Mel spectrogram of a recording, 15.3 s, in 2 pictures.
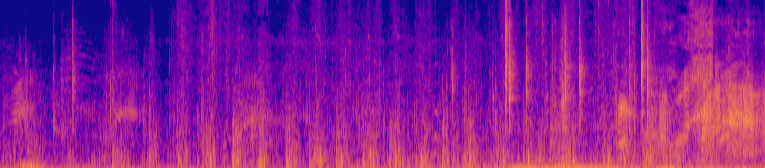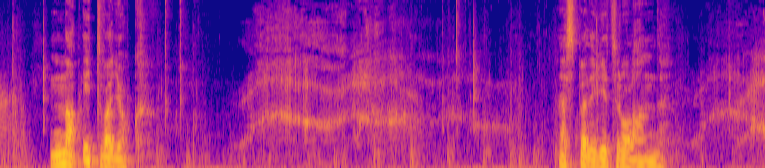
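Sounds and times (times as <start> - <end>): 
footsteps: 0.0 - 15.2
door creaking open: 5.0 - 8.1
speech: 8.2 - 9.1, 13.3 - 14.4.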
